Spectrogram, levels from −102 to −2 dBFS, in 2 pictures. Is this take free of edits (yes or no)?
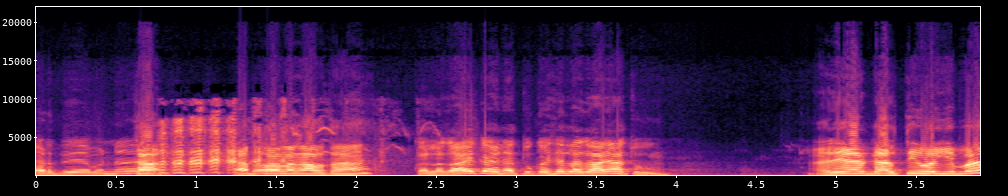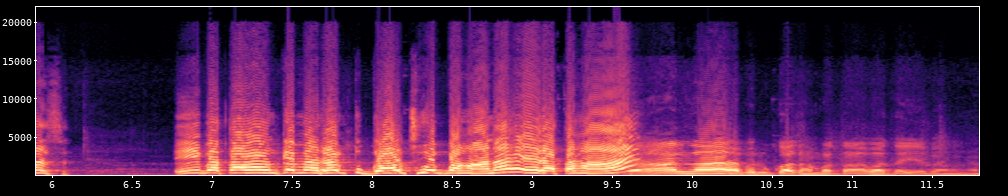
yes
